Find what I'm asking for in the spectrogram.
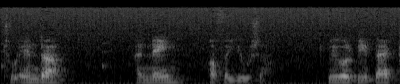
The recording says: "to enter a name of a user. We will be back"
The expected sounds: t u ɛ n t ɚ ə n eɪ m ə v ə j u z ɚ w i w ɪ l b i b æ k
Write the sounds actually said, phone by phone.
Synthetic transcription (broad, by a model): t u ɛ n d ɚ ə n eɪ m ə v ə j u s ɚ w i w ɪ l b i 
